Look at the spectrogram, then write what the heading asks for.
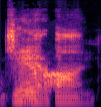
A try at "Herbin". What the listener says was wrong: Arba. You're not supposed to pronounce the N. Arba.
